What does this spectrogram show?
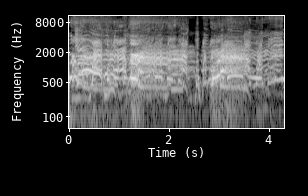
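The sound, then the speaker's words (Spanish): Several voices let out shrill, exaggerated high-pitched screams together, mimicking excited fangirls screaming for TV host Don Francisco, with brief snickering laughter mixed in; loud and sustained for a few seconds with a short break. “Di que, vamos a gritar todos así como vieja.”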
